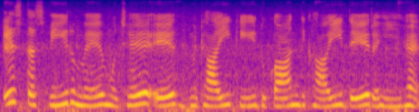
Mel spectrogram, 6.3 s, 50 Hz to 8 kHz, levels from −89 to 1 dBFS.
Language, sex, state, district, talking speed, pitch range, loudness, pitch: Hindi, female, Madhya Pradesh, Katni, 115 wpm, 220-250 Hz, -14 LUFS, 235 Hz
